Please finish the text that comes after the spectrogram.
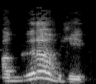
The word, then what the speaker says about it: अग्रभीत: Last word है अग्रभीत, भ के बाद जो दीर्घ मात्रा आई है, जहां जहां भी सेकंड विलांटी, सॉरी मात्रा नहीं विलांटी, जो भी दीर्घ विलांटी आती है तो उसका जो उच्चारण है उसको ड्रैग करके थोड़ा सा चैंटिंग करना है। इसलिए हमने चांट किया अग्रभेत अग्रभेत, ऐसा चांट किया है आपके जानकारी के लिए।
